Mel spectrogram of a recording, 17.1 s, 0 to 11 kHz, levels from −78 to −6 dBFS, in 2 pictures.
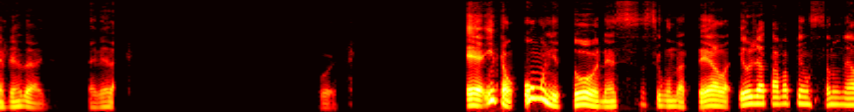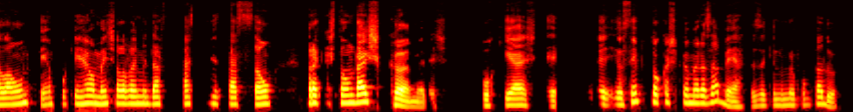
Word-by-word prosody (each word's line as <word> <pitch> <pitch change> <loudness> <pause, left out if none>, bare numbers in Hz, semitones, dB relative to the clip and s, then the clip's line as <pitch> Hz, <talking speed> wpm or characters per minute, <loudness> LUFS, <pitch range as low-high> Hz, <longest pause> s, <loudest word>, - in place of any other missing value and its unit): É - - -1
verdade, 105 -8 -6 0.4
é 95 - -16
verdade. 105 0 -11 1.9
Foi. - - -18 1.3
É, 135 0 +9
então, 250 0 +6
o - - +7
monitor 140 - +4
nessa 115 +7 -7
segunda 120 -5 -5
tela, 125 -1 +1
eu 150 +4 +5
já 170 0 +5
estava 170 0 -2
pensando 160 -3 -4
nela 150 0 0
há - - 0
um 170 +4 0
tempo, 160 -5 -9
porque 160 +1 -10
realmente 170 0 -1
ela 170 - +3
vai 170 0 +1
me 170 0 -3
dar 165 0 -2 0.2
facilitação 165 -2 -3 0.3
pra 190 0 +5
questão 185 0 -2
das 205 +1 +5
câmeras, 110 - 0 0.3
porque 130 +2 -3
as 140 -1 -1
vezes, 120 0 -6 0.4
eh, 160 - -3
eu 150 - 0
sempre 210 +8 -4
estou 200 -3 -1
com 205 - -7
as 195 - -9
câmeras 180 -2 -2
abertas 120 - -4
aqui 135 0 -9
no 135 - -7
meu 140 0 -6
computador, 145 -6 -6
155 Hz, 160 wpm, -21 LUFS, 130-175 Hz, 1.9 s, É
